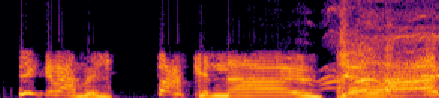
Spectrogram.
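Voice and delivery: high shouted Aussie sledge; raucous Aussie fielder yelling. Retold or imitated. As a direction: yell it from the slips. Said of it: "the guy at second slip just going".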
